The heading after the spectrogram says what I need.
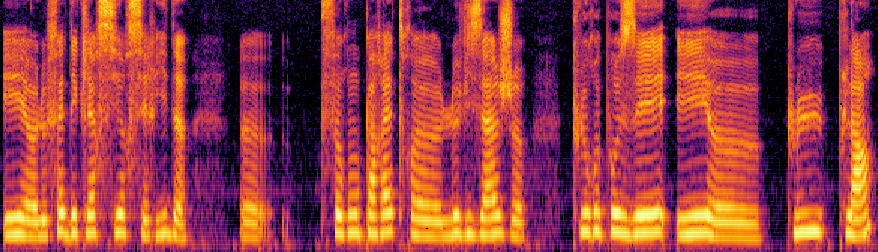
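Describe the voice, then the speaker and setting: A woman's voice: mid-range voice, fairly even intonation, slow pace, dark tone. An older woman demonstrating a makeup routine, giving hesitant, friendly advice to viewers with many fillers. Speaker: beauty vlogger. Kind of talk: makeup tutorial, demonstrating as she talks.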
